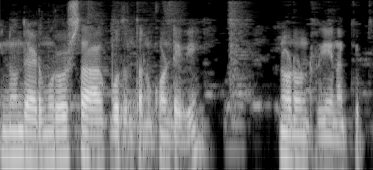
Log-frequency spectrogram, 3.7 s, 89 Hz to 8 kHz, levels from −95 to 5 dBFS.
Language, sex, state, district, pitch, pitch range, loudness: Kannada, male, Karnataka, Belgaum, 120 Hz, 115-140 Hz, -17 LUFS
